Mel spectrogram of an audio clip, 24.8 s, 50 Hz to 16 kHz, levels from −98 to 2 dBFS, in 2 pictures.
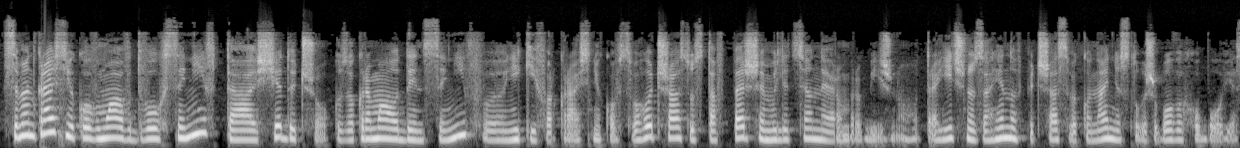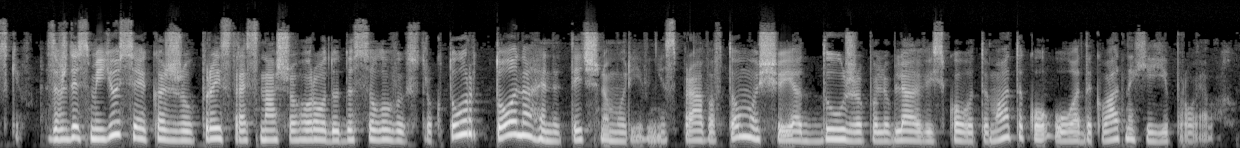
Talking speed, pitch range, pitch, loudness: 130 wpm, 190-230 Hz, 205 Hz, -17 LUFS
